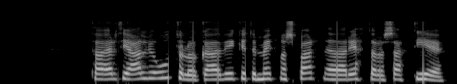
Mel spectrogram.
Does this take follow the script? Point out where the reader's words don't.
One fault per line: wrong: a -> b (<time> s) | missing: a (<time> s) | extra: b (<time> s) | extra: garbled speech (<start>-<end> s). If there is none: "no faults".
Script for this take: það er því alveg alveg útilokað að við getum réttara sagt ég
missing: alveg (1.6 s)
extra: eignast barn eða (2.7 s)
